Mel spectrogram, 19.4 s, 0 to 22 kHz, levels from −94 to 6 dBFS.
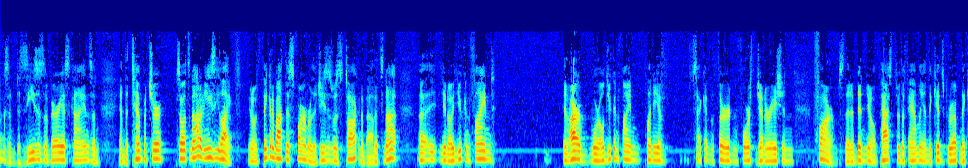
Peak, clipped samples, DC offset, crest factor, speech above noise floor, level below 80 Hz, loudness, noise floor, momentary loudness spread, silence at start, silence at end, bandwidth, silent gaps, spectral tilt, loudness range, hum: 0 dBFS; under 0.1%; under 0.1%; 24 dB; 39 dB; -58 dBFS; -23 LUFS; -61 dBFS; 12 LU; 0 s; 0 s; 11 kHz; none; -8.5 dB/octave; 4 LU; none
